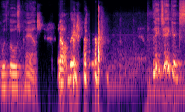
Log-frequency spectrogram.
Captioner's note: laughs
